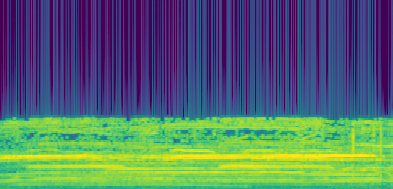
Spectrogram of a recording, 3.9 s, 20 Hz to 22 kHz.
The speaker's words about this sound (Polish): Grupa liczy 43 pielgrzymów, a jak słyszymy, jest bardzo głośna.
